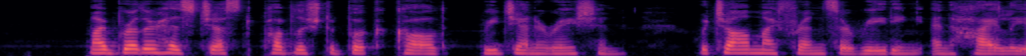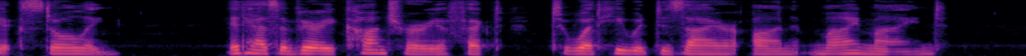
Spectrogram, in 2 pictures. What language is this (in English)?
English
